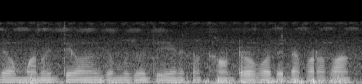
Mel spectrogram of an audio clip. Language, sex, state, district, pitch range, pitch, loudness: Chakma, male, Tripura, Unakoti, 100-105 Hz, 100 Hz, -18 LUFS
